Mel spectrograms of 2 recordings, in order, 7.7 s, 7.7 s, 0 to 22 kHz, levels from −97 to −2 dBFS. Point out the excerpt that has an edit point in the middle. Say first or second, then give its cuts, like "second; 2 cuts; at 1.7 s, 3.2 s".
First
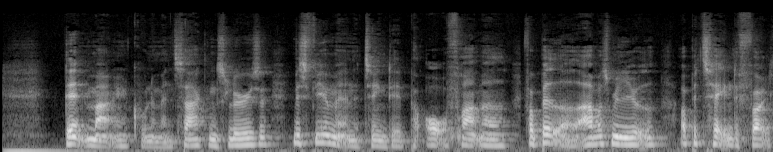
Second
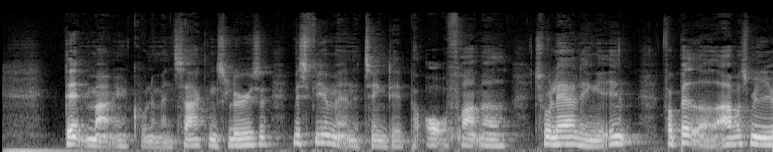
first; 1 cut; at 5.2 s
